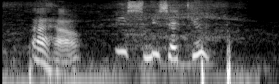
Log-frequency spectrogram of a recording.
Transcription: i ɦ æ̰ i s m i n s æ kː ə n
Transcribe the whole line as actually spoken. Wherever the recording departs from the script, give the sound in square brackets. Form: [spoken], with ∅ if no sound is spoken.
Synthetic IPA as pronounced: [æ] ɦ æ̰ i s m i [∅] s æ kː ə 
